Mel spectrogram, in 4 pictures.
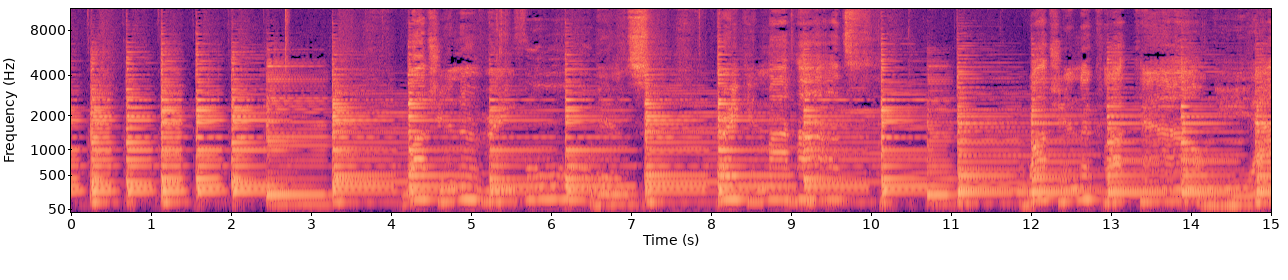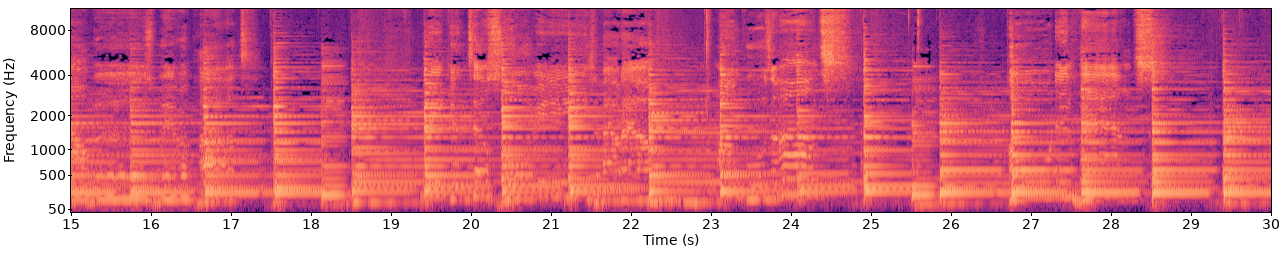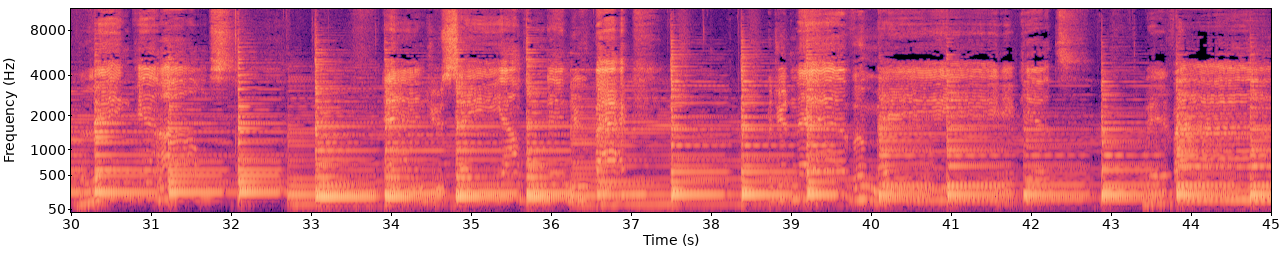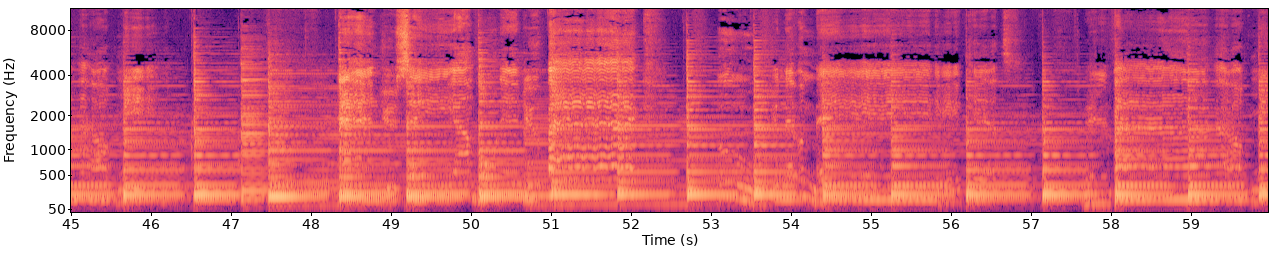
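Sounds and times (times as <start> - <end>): piano bass note: 0.0 - 59.9
piano chords: 0.0 - 59.9.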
